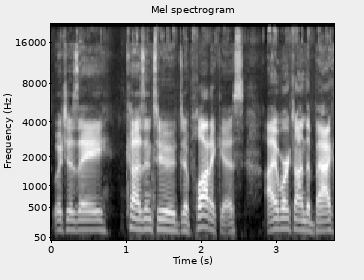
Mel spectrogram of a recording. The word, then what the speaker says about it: Diplodocus: they are cousins to Diplodocus wait wait wait did you just pronounce it Diplodocus yeah not diplidocus oh my if you say Diplodocus you may unsubscribe right now from this channel it is Diplodocus these are cousins to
